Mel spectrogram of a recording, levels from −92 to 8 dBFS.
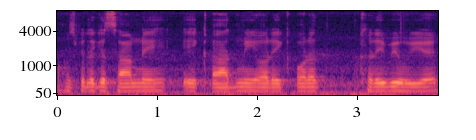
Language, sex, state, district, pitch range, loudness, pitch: Hindi, male, Uttar Pradesh, Budaun, 100-105 Hz, -23 LUFS, 105 Hz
